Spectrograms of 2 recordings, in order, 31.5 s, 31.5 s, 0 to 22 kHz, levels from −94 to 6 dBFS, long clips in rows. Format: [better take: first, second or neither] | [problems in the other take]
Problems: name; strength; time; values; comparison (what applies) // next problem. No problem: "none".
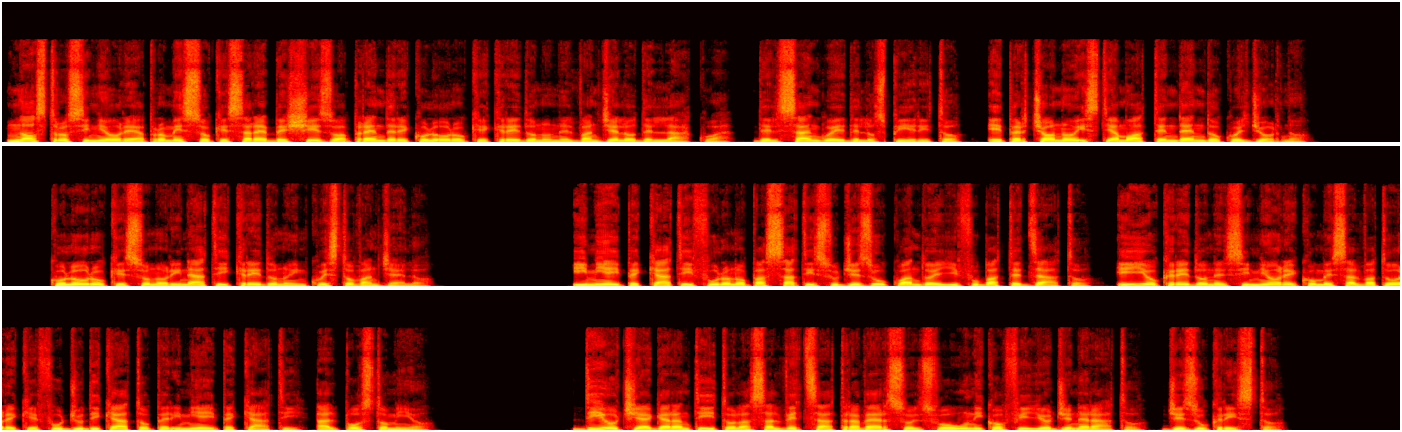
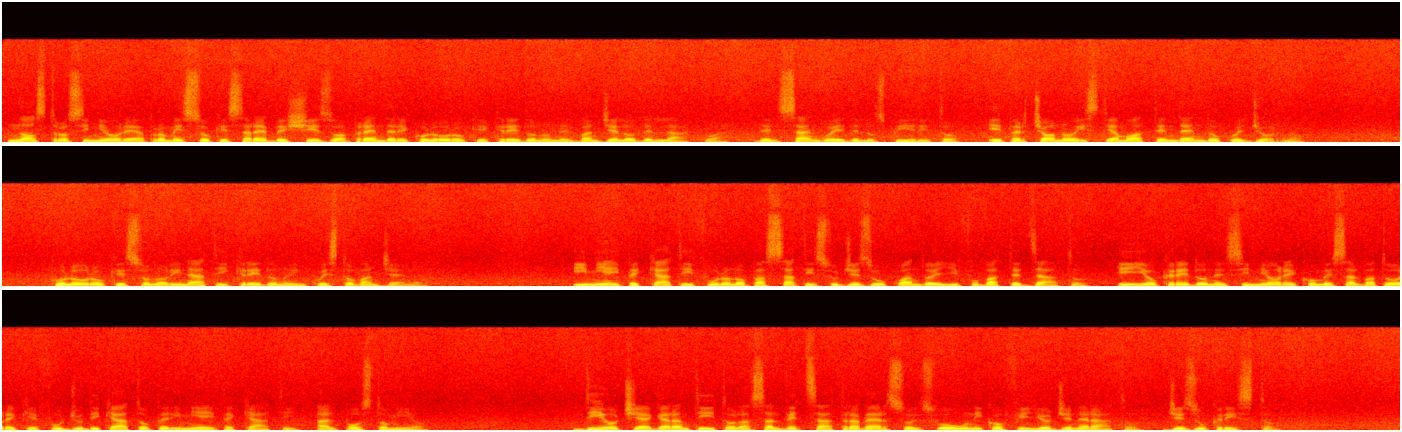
first | hiss; noticeable; throughout; 10 dB below the speech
